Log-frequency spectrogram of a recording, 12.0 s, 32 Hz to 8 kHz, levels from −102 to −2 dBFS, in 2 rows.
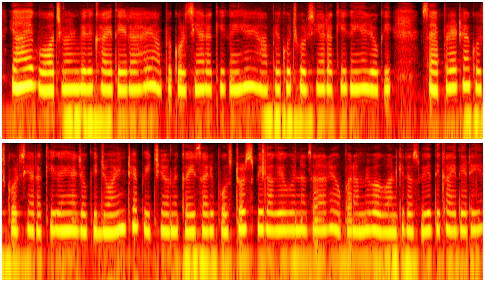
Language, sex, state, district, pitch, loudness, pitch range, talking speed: Hindi, female, Chhattisgarh, Raigarh, 245 Hz, -31 LUFS, 235-250 Hz, 265 wpm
